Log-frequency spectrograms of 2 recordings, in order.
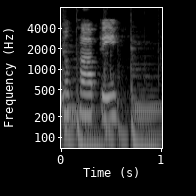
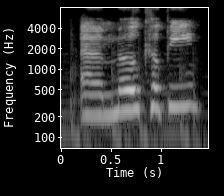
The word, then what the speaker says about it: mocopi: That's how you pronounce it, Mocapi.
